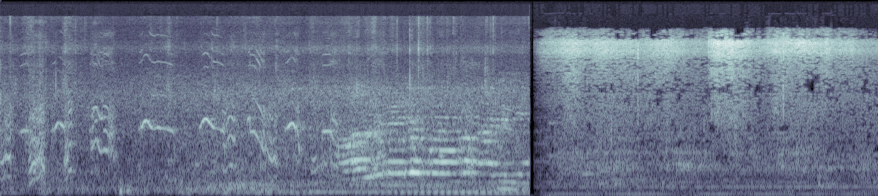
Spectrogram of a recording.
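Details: Puppies offered for sale by a dog dealer in India give high, thin whimpering squeaks that rise and fall in short bursts, mixed with people talking, before a steady hiss takes over.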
